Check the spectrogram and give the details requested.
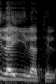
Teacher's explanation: اب لام کے بعد جو یا ہے یہ یا لین ہے، اسے سافٹ کر کے پڑھیں گے اور اسے بغیر کھینچے، بغیر جھٹکا دیے، اور اسی طریقے سے اسے سافٹ کر کے پڑھیں گے.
